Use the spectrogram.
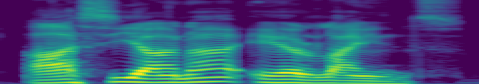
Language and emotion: Urdu, neutral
